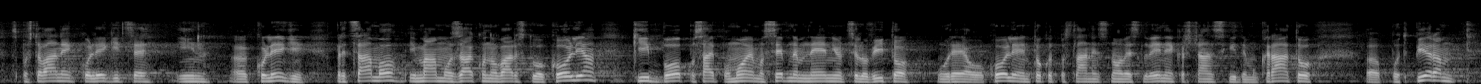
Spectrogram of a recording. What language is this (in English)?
Slovenian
